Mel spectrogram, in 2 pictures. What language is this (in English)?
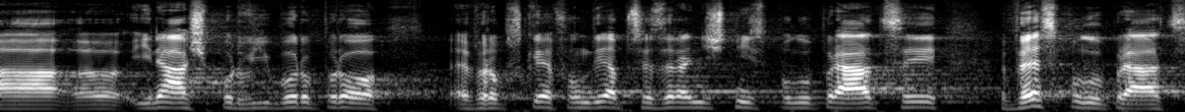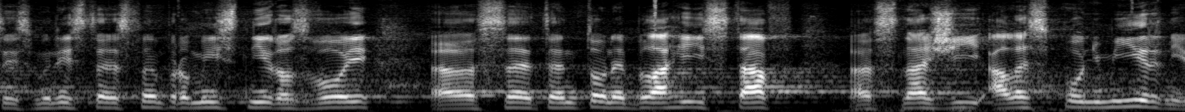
Czech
